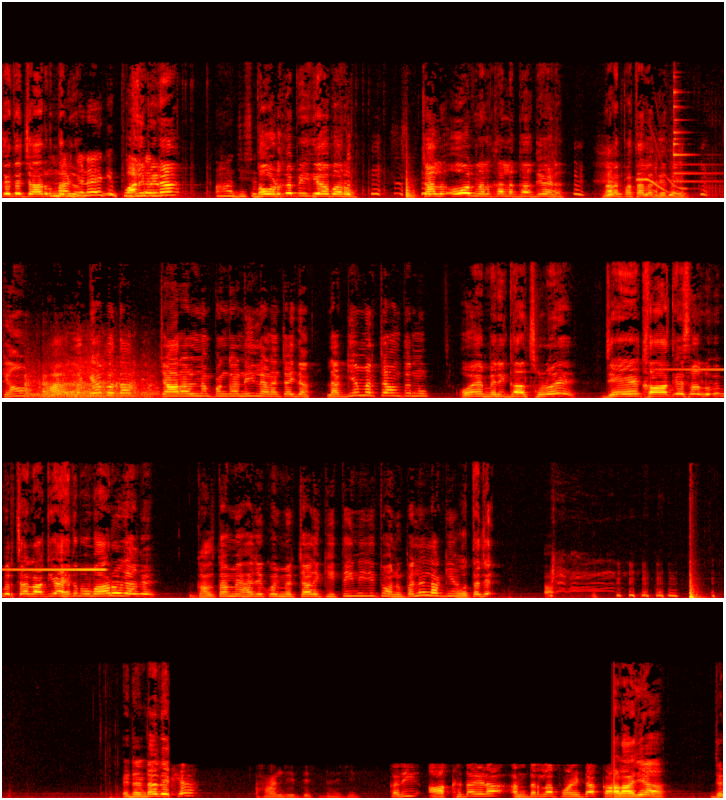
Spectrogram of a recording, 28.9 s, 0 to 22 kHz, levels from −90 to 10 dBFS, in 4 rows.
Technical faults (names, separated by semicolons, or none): loudspeaker feedback squeal; input switched to a poorer device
